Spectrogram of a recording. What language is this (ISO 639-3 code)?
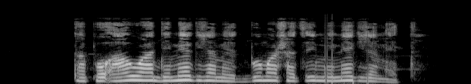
gwt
